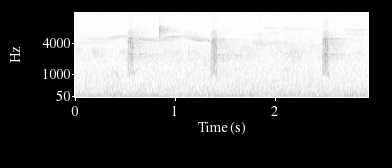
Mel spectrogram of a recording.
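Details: Three sharp, explosive single notes from a great spotted woodpecker, spaced unevenly, with a thin high whistle from another bird and low ambient noise.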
